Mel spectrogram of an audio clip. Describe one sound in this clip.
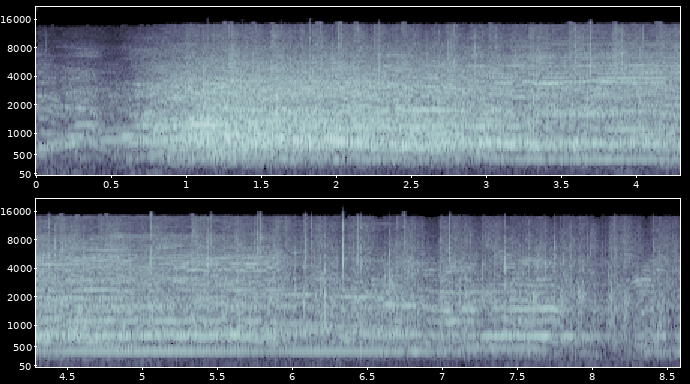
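Footballers shout and cheer after a goal.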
